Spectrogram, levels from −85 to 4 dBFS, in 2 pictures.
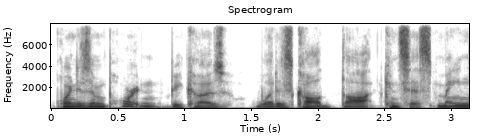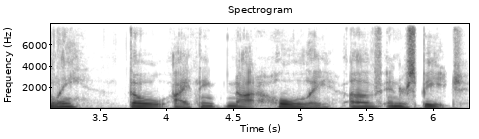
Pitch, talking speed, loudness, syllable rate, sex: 125 Hz, 180 wpm, -19 LUFS, 4.6 syllables/s, male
